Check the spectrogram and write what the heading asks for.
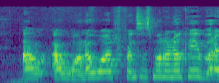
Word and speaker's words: Mononoke: About Princess Mononoke now. Sorry. – It's not. Here, let me show you. – Mononoke? Sorry, I mispronounced.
